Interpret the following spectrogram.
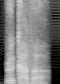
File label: "recover", Indian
